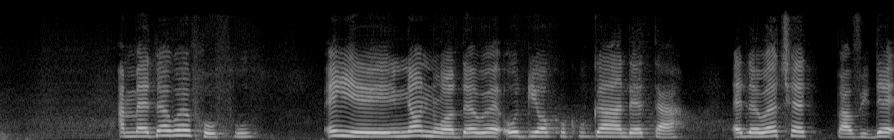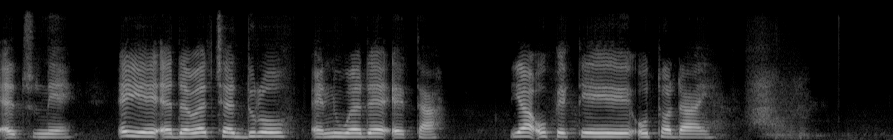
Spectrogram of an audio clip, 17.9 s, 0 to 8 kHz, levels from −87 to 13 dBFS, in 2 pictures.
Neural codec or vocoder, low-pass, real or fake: codec, 16 kHz, 1 kbps, X-Codec, HuBERT features, trained on LibriSpeech; 7.2 kHz; fake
